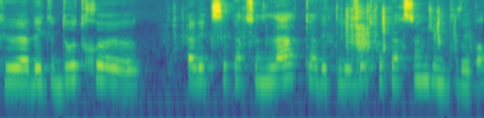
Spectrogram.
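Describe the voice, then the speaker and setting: Spoken at a moderate pace with a monotone, flat intonation. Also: woman, fairly high pitch for a woman. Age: 20s. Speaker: interviewee with dyspraxia. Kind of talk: testimony interview. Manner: halting, many hesitations.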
